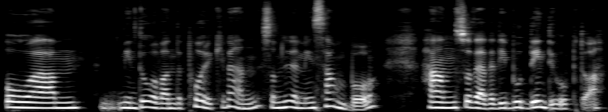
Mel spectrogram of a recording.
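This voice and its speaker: A Swedish woman in her thirties, co-hosting a podcast and telling a spooky personal story in an animated, chatty way. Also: lowish voice. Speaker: podcast co-host. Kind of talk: casual storytelling chat.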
